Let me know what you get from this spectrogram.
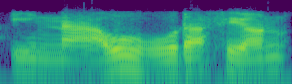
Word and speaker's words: inauguración: Aquí eh, lo, adecuado es mm, mantener el diptongo, entonces hay que decir eh, sesión inaugural o la inauguración o inaugurar, siempre con la U, no tan marcado como lo acabo de hacer yo, ¿no? Eh, una pronunciación relajada, pero que, que se mantenga tanto la A como la, como la U.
